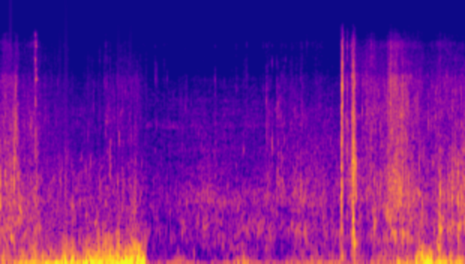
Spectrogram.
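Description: Wind buffeting the camera microphone in gusts, dropping away suddenly about two seconds in and picking up again near the end. About four and a half seconds in there are two sharp clicks close together, then a short hiss.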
